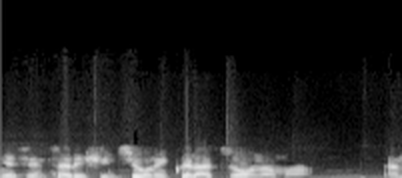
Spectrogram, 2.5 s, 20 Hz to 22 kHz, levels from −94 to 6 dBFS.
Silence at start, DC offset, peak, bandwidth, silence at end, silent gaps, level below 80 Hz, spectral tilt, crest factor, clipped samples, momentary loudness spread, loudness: 0 s; under 0.1%; 0 dBFS; 4.2 kHz; 0 s; none; -48 dBFS; -7.5 dB/octave; 14 dB; under 0.1%; 10 LU; -13 LUFS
